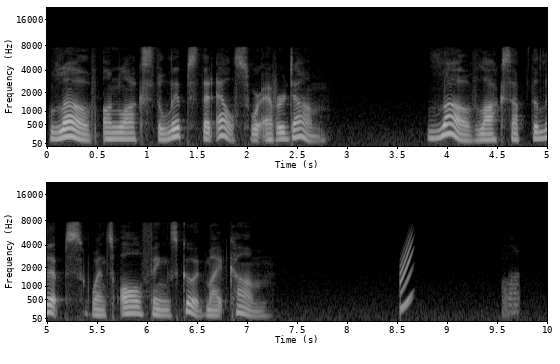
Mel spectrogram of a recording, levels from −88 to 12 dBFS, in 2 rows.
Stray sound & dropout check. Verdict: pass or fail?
fail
